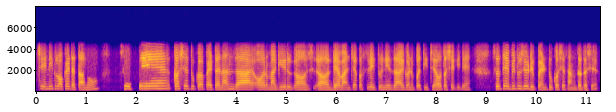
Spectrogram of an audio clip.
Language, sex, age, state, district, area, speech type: Goan Konkani, female, 18-30, Goa, Tiswadi, rural, conversation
